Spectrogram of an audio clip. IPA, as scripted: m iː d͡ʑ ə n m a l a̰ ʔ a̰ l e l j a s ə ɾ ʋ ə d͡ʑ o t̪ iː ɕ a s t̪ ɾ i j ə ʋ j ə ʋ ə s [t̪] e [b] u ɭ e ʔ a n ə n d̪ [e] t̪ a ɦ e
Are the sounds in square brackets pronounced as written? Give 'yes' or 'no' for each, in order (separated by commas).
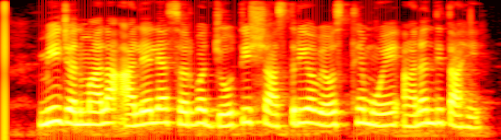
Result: no, no, no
